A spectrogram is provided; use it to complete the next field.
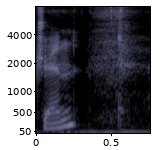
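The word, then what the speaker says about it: jinn: It's pronounced jin.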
